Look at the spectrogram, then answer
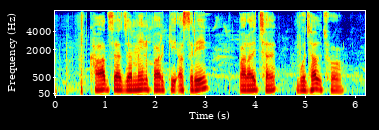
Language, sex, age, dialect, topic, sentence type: Maithili, male, 18-24, Bajjika, agriculture, statement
